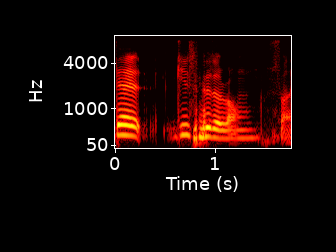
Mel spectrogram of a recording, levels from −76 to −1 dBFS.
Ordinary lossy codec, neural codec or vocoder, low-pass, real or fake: none; codec, 16 kHz, 2 kbps, FunCodec, trained on Chinese and English, 25 frames a second; 7.2 kHz; fake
